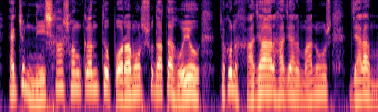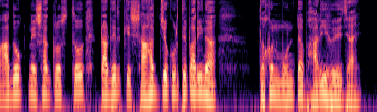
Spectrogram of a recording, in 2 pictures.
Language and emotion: Bengali, sad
